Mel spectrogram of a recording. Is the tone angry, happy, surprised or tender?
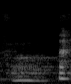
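tender. It is said in a tender tone.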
